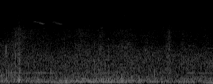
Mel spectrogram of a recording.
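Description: Quiet handling of a fabric tennis kit bag's small pocket as a hand rummages in it and draws out a small bottle, with a few faint light knocks near the start over low outdoor background.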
